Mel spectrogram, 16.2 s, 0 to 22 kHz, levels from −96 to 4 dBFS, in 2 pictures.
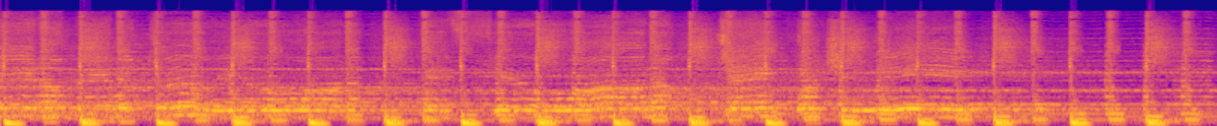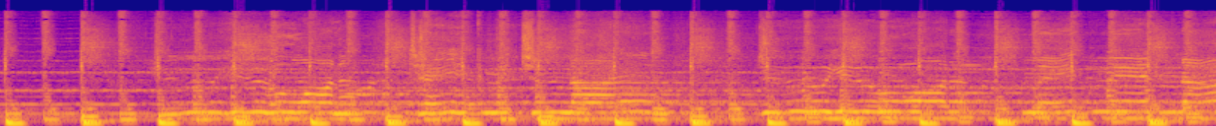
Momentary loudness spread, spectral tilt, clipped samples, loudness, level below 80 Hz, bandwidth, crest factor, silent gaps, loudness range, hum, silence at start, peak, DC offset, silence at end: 4 LU; -5 dB/octave; 0.2%; -11 LUFS; -16 dBFS; 16.5 kHz; 10 dB; none; 2 LU; none; 0 s; 0 dBFS; 0.1%; 0 s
